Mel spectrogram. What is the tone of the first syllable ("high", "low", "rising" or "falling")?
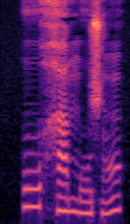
high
